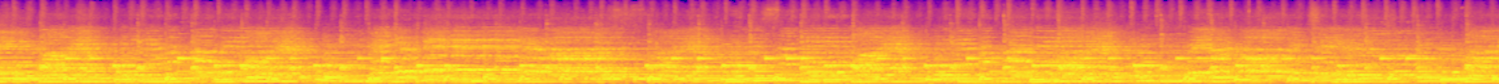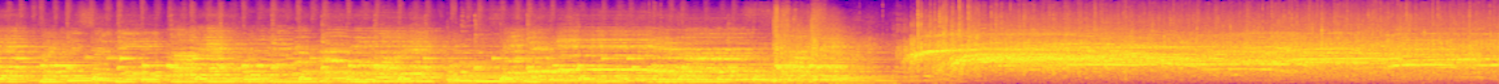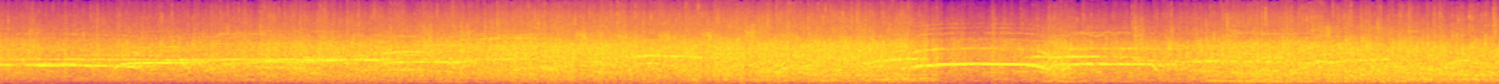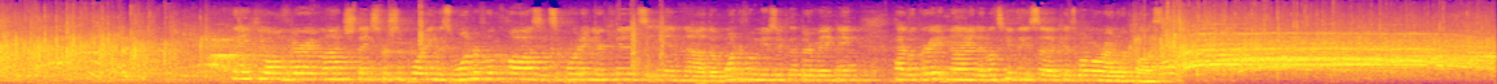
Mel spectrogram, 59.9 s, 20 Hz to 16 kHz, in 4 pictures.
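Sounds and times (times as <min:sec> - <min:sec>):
choir singing: 0:00.0 - 0:23.9
piano: 0:00.0 - 0:27.0
audience applauding: 0:23.8 - 0:47.4, 0:56.3 - 0:59.9
audience cheering: 0:23.9 - 0:47.5, 0:56.4 - 0:59.9.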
